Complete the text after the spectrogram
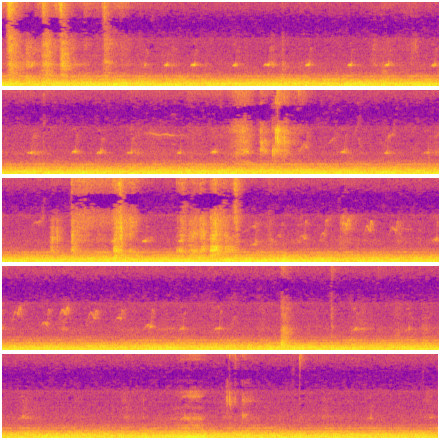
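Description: A chick peeps softly and rapidly from inside an egg.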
